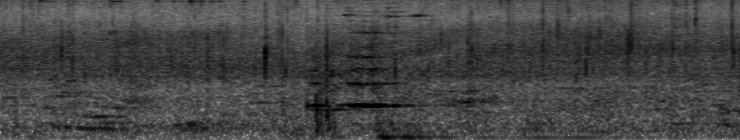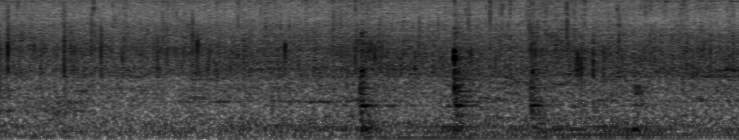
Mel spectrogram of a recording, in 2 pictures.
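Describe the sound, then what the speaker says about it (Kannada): Onion, curry leaves, dried chillies and asafoetida sizzle faintly in oil as a tempering for sambar. Occasional stirring clicks and a couple of louder knocks rise over the soft frying hiss. "ಸಾಂಬಾರಿಗೆ ಒಗ್ಗರಣೆ ಹಾಕ್ತಾ ಇದ್ದೀನಿ"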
